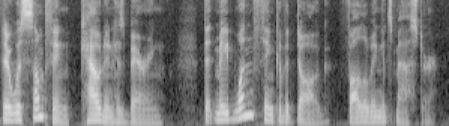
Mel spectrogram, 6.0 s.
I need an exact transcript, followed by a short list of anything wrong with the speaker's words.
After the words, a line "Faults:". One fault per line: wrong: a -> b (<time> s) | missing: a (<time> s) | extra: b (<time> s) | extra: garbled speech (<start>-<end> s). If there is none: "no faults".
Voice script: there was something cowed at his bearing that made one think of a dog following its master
there was something cowed in his bearing that made one think of a dog following its master
Faults:
wrong: at -> in (1.4 s)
